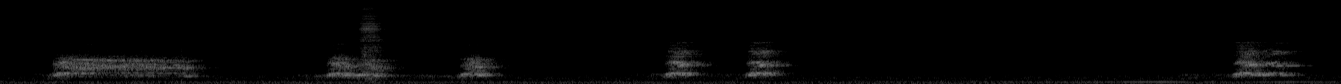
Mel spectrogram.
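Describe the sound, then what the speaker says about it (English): A dog barks in several short bursts, some close together and others spaced apart, heard indoors at moderate volume with quiet gaps in between. "The dog alarm is going off."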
